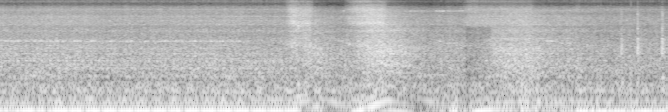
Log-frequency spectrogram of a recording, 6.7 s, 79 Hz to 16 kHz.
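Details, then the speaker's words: 60-year-old Corvair that sat in a field 20 years, running on old stale gas: steady low drone, then stumbles and hunts as it runs out of fuel; either the fuel pump isn't pumping or the fuel line is blocked. "out there it ran out okay we're out of fuel so either the fuel pump's not pumping or there's a blockage in the fuel system"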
